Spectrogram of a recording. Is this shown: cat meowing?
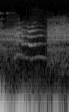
yes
